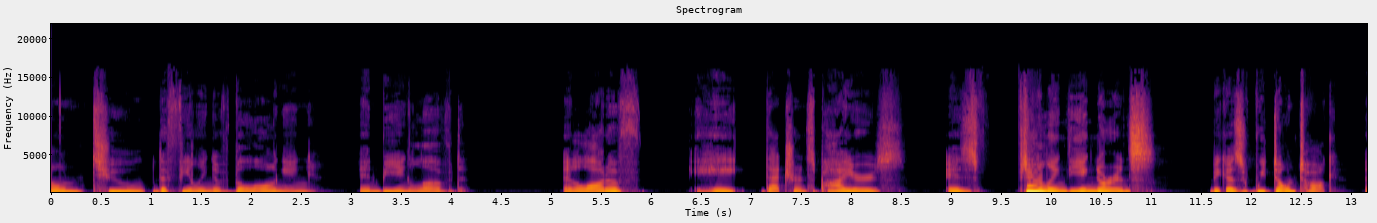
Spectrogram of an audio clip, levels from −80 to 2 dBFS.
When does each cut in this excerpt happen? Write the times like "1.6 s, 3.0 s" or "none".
none

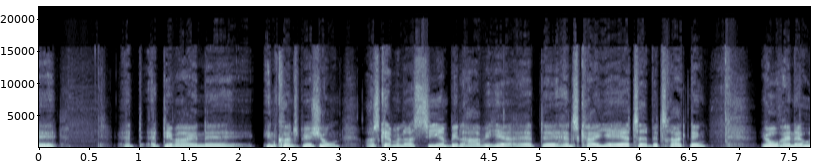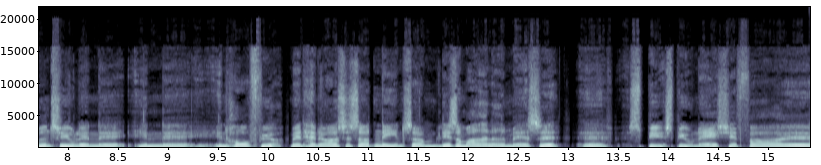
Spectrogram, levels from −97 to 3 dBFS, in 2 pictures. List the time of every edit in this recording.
10.2 s, 13.0 s

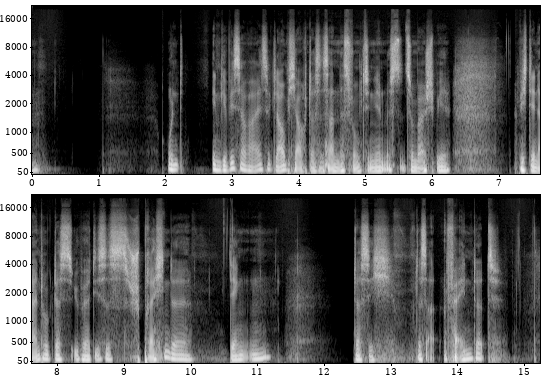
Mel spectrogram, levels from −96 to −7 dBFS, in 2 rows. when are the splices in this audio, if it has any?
12.4 s

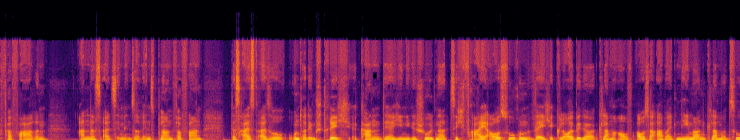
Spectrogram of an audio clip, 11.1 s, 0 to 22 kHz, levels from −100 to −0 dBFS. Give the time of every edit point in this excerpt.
3.4 s, 6.7 s

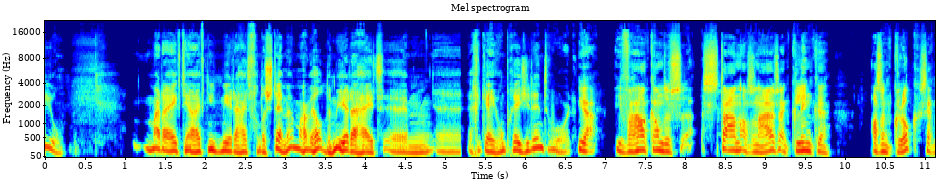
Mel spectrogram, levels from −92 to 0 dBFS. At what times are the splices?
5.2 s

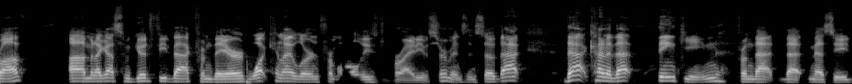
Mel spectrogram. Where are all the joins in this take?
2.5 s

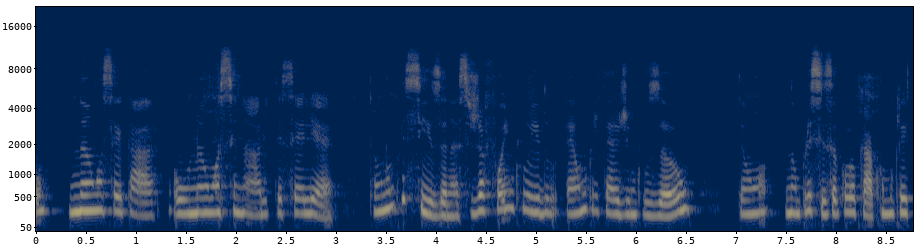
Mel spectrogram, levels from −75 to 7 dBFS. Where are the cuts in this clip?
none

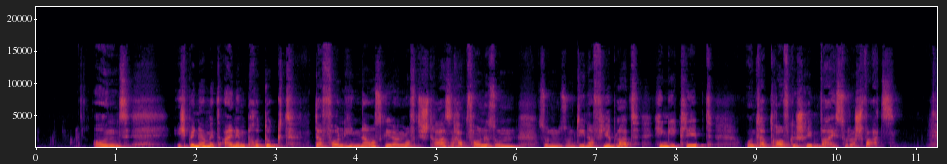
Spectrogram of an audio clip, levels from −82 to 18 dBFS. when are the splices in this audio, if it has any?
none

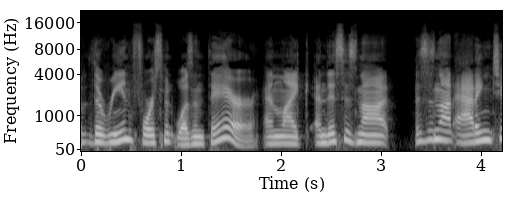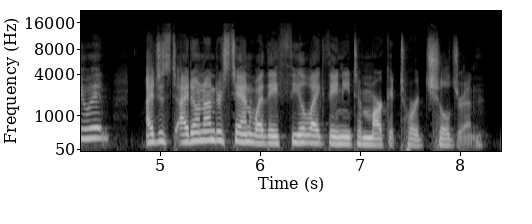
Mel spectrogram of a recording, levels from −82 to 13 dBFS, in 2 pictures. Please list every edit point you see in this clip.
none

